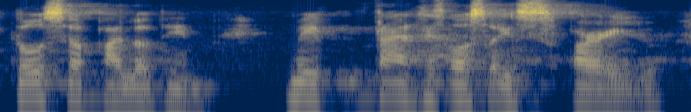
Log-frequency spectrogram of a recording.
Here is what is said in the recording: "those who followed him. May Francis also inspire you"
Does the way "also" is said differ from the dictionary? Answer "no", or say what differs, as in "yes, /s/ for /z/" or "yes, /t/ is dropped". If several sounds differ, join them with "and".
no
